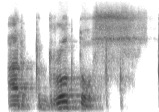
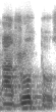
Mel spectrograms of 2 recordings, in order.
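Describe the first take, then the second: First: The double R is split across two syllables. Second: The double R is one strong trilled sound. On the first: The speaker calls it right. "Se pronuncian de forma separada" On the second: The speaker calls it wrong. "no se pronuncia arrotos, no, esa pronunciación no"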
